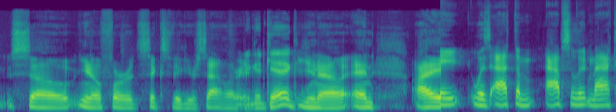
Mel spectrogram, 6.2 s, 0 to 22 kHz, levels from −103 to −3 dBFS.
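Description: From 4.41 s to the end of the speech, a wrong sample rate takes over. Audio captured at a rate that fits 32 kHz is played as if it were 44.1 kHz, with no conversion, so everything runs 1.38 times fast and rises about 5.5 semitones, sounding high and hurried. Speed and pitch shift together by the same ratio, which separates it from a plain pitch shift or a time-stretch, where only one of them moves.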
